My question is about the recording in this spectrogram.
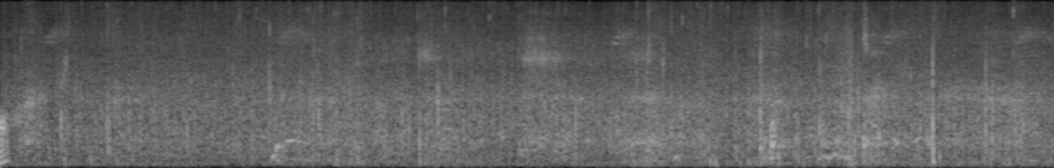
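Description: Heavy rain falling steadily: an even patter with many sharp individual drop ticks.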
